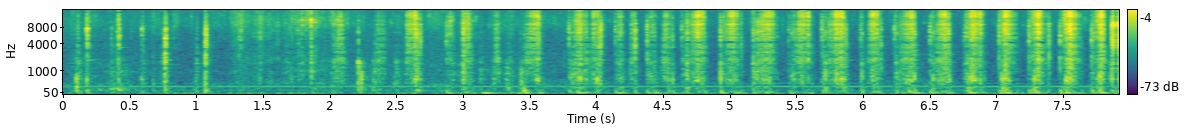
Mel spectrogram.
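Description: A gloved hand cuts and scrapes the edge of a solid light wood block, held at an angle, with a carving tool. Quiet, bright, dry scraping strokes come in short bursts, sparse and uneven at first, then faster and denser in the second half. A faint steady low hum runs underneath.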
